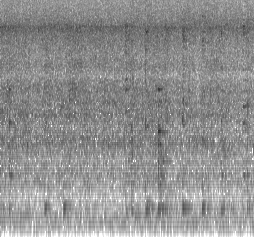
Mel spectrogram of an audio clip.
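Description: Chopped onions and tomatoes sizzling in hot oil in a stainless steel kadhai, with a steady hiss. They are stirred with a spatula that scrapes and taps against the pan now and then.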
